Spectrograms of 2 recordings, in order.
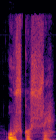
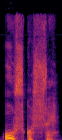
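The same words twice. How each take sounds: First: Whispered plea. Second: "Usko se" cried out much higher and louder; urgent plea. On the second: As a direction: burst out begging him to believe. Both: Acted. Pleading lover repeats plea.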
